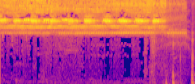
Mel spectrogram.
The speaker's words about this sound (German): Bahamas, was ist das im Hintergrund? Sehr laute Grillen. Die sind auch gerade in den Bahamas.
